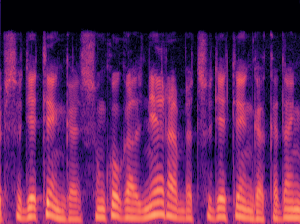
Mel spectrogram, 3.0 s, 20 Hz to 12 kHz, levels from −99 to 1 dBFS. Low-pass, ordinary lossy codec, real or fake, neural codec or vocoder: 7.2 kHz; Opus, 64 kbps; real; none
